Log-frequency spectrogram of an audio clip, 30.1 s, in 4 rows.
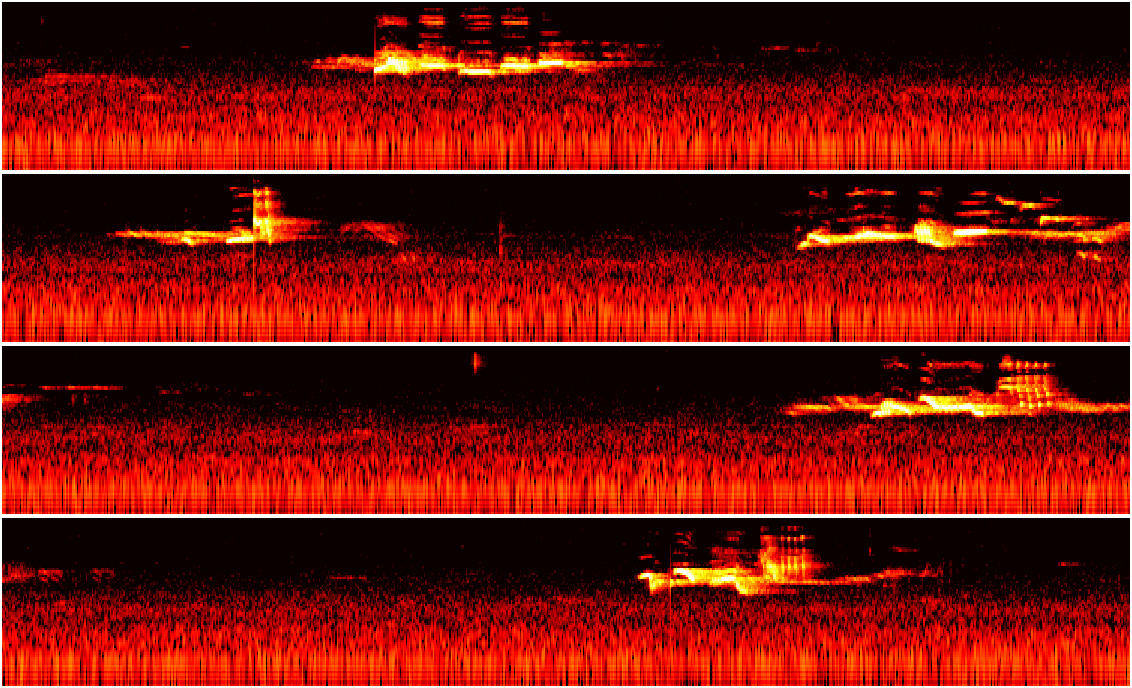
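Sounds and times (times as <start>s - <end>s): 
common blackbird singing: 2.1s - 4.4s, 8.3s - 10.2s, 12.8s - 17.0s, 20.3s - 23.0s, 26.8s - 28.9s.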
